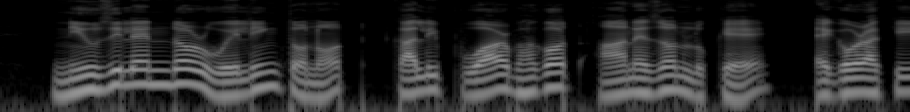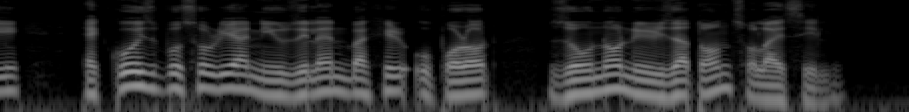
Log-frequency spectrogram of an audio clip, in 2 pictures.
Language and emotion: Assamese, neutral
